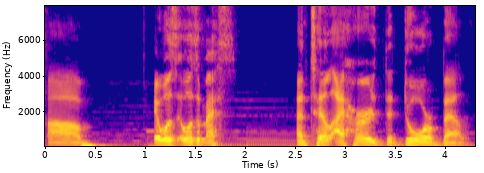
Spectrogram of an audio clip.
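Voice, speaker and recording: Animated man telling a story, laughing. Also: a little high, a little slow. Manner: animated, laughs often, acts out his own reactions. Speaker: vlogger. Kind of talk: casual storytelling to camera. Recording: faint music behind.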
